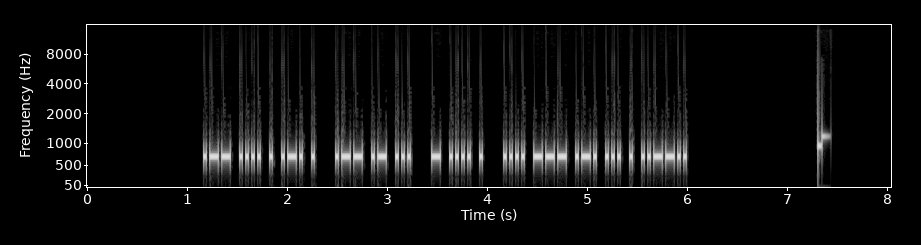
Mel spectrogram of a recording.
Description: Morse code, heard as a keyed tone, about 40 wpm, 700 Hz. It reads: WHERE WAS THE HORSE?
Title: Sentences from Top 1000 Words - Review Part 1 - 40wpm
